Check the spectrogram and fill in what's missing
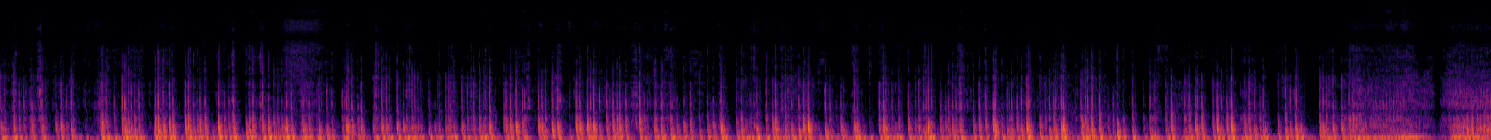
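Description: Fingertips and short nails of both hands tap and scratch across the front cover of a closed purple hardcover bullet journal with an elastic band, lying flat on a white surface. Dense, rapid, dull taps and soft scratches patter continuously with little ring, mostly low and muffled, with a brief dip in activity near the end.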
